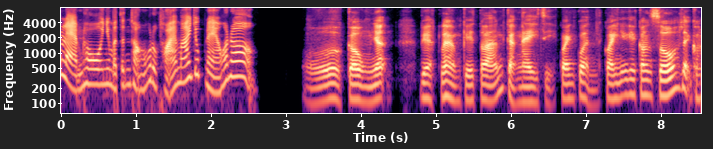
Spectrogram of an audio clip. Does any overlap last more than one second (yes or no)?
no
